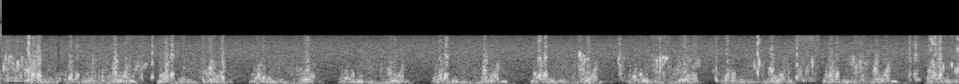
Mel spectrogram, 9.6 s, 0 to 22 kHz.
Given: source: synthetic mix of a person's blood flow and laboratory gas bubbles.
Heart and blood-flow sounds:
Doppler ultrasound of blood flow; precordium
0.00-0.64 s: bubbles
0.80-1.15 s: bubbles
1.23-1.56 s: bubbles
1.79-1.87 s: bubbles
1.99-2.19 s: bubbles
5.76-5.92 s: bubbles
6.17-6.26 s: bubbles
6.50-6.71 s: bubbles
6.83-7.03 s: bubbles
7.12-7.22 s: bubbles
7.25-7.30 s: bubbles
7.52-7.63 s: bubbles
7.85-8.18 s: bubbles
8.28-8.36 s: bubbles
8.47-8.68 s: bubbles
9.06-9.21 s: bubbles
9.27-9.60 s: bubbles
From the record:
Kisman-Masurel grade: 232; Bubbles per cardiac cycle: several, 3 to 8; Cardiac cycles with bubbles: 50 to 99%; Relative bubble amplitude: moderate (0.250 to 0.450); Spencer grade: 3 (all of the cardiac periods contain showers or single bubble signals, but not dominating or overriding the cardiac motion signals); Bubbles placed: only in the low amplitude regions of the cardiac cycle

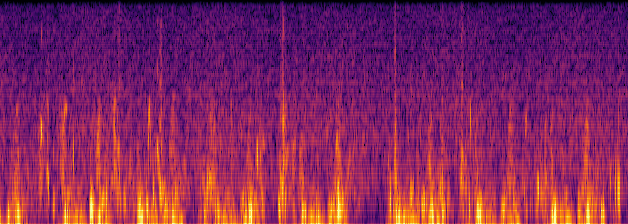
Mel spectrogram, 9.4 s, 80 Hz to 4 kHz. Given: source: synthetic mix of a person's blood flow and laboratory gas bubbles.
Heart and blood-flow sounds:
Doppler ultrasound of blood flow; precordium
0.38-0.74 s: bubbles
0.78-0.83 s: bubbles
0.88-1.02 s: bubbles
1.06-1.15 s: bubbles
1.56-2.03 s: bubbles
2.16-2.51 s: bubbles
2.99-3.23 s: bubbles
3.44-3.63 s: bubbles
3.81-3.99 s: bubbles
4.16-4.45 s: bubbles
5.80-6.03 s: bubbles
6.14-6.33 s: bubbles
6.55-6.77 s: bubbles
6.88-7.10 s: bubbles
7.84-8.22 s: bubbles
8.99-9.11 s: bubbles
9.13-9.33 s: bubbles
From the record:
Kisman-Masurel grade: 242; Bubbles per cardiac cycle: several, 3 to 8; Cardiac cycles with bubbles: 100%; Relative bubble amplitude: moderate (0.250 to 0.450); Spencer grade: 3 (all of the cardiac periods contain showers or single bubble signals, but not dominating or overriding the cardiac motion signals); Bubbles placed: only in the low amplitude regions of the cardiac cycle

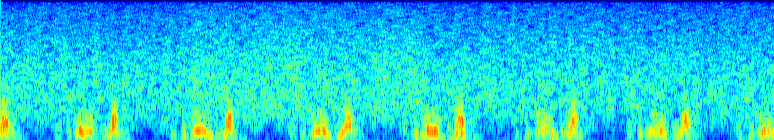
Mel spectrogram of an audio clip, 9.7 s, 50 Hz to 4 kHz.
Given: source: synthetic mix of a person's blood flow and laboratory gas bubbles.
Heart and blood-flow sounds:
Doppler ultrasound of blood flow; precordium
no bubbles
From the record:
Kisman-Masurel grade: 000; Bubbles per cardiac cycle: 0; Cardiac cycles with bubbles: 0%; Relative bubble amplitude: no bubbles discernible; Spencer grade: 0 (complete lack of bubble signals)

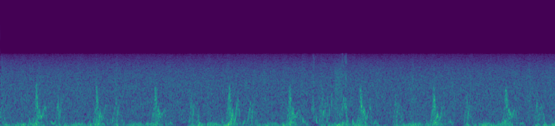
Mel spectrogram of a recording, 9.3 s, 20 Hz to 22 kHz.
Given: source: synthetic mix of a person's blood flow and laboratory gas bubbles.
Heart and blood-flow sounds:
Doppler ultrasound of blood flow; precordium
5.01-5.09 s: bubbles
5.18-5.90 s: bubbles
From the record:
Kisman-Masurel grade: 211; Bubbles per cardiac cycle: several, 3 to 8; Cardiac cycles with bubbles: 1 to 10%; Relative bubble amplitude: barely perceptible (0.100 to 0.250); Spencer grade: 1 (occasional bubble signal discernible with the cardiac motion signal, with majority of cardiac periods free of bubbles); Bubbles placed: only in the low amplitude regions of the cardiac cycle

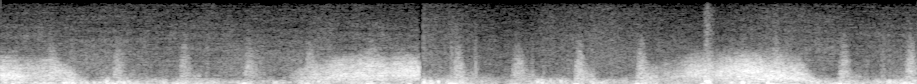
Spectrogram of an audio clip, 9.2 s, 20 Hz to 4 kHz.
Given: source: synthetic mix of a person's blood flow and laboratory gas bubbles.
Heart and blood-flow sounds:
Doppler ultrasound of blood flow; subclavian vein
7.03-7.13 s: bubbles
From the record:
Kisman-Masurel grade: 123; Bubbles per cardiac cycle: 1 to 2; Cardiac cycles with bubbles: 10 to 50%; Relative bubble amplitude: loud (0.450 to 0.775); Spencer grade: 2 (many but less than half of the cardiac periods contain bubble signals, singularly or in groups); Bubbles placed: anywhere in the cardiac cycle

